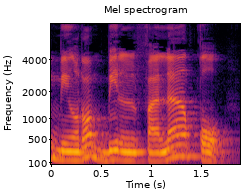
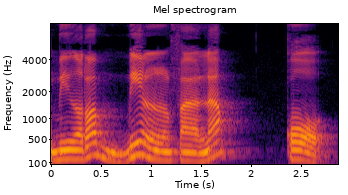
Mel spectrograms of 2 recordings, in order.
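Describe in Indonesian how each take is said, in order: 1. Konsonan akhir memantul alami tanpa jeda. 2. Ada jeda sebelum pantulan konsonan akhir. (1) "pantulannya alami. Jangan ada jeda" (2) "itu Bunda ada jeda"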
